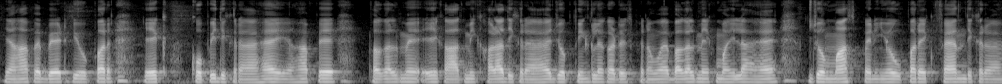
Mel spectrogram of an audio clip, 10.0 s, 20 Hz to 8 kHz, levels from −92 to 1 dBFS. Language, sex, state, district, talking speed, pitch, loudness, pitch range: Hindi, male, Jharkhand, Garhwa, 255 wpm, 110 Hz, -22 LUFS, 110-115 Hz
